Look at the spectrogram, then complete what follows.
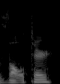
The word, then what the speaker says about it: Walter: versus l.a knight uh because that's how you pronounce it in uh german and he's from austria so everyone calls him valtter um but it's his name it's walter like it looks like walter if you look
